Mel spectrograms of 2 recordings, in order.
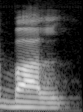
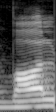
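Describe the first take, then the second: First: बाल said with an open a, as in baal; wrong pronunciation. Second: बॉल said with a rounded aw, as in ball; correct pronunciation. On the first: Teacher showing students the wrong reading, बाल as baal. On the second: Teacher showing students the right reading, बॉल with aw. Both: Shown as a demonstration. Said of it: "बाल नहीं पढ़ना है".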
